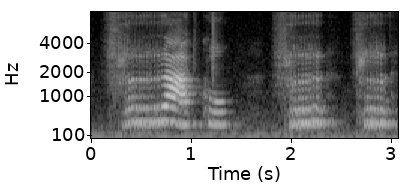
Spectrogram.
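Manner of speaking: "fraco" with a long rolled R; trembling R. Shown as a demonstration. Teacher showing how the weak R trembles, rolled R. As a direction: roll and stretch the R in "fr". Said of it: "que o som treme".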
